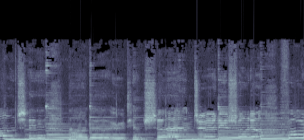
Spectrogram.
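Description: A woman singing a Mandarin pop song, accompanied by an acoustic guitar.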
